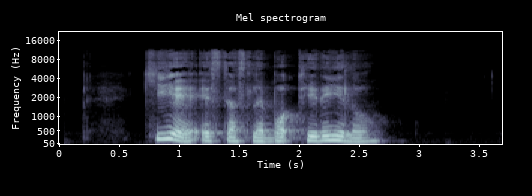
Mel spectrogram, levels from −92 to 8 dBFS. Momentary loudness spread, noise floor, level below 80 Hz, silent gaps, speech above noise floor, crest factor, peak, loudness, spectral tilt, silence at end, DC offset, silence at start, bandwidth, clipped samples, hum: 9 LU; -83 dBFS; -58 dBFS; none; 65 dB; 18 dB; -2 dBFS; -19 LUFS; -7 dB/octave; 1 s; under 0.1%; 0.75 s; 11.5 kHz; under 0.1%; none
